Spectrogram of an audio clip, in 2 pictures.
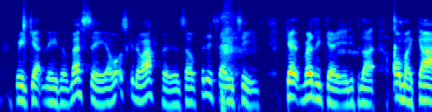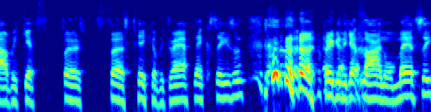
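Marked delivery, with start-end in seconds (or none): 5.0-10.8 very loud, bad fake American accent. Imagining their own reaction after finishing 18th and getting relegated, in a dreadful american accent. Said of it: "the absolutely dreadful American accent".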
